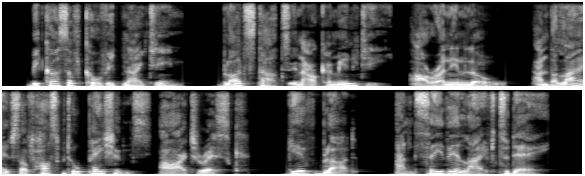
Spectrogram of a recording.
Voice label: Short English Save a life today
